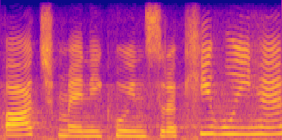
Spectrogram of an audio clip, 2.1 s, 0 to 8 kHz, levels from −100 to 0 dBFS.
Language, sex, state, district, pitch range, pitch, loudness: Hindi, male, Chhattisgarh, Raipur, 265-380 Hz, 305 Hz, -15 LUFS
